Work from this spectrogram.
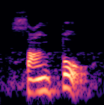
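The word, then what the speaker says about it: Tsangpo: एंड इसके अलावा इसको हम ये काफ़ी इम्पोर्टेंट तिब्बत में हम इसे सांगपो, टी साइलेंट रहता है मेनली, सांगपो।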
